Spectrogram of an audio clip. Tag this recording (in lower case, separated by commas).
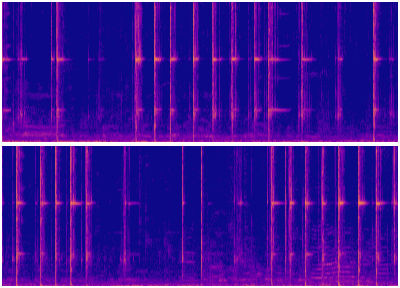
bicycle, bicycle bell, alarm, bell, vehicle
